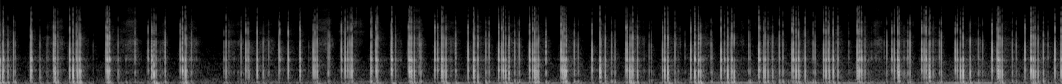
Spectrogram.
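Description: A solid hardcover book with a printed cardboard cover, held sideways, is tapped rapidly with long nails. The result is a fast, steady stream of short, dry, clicky taps with a mid-toned knock and bright edges, pausing briefly near the two-second mark.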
